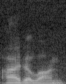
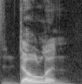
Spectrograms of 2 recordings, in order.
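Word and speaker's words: Eidolon: well yeah either way no it's Dolan like you know Dolan duck get your together lies it's not Lyn it's lawn there's l n not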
